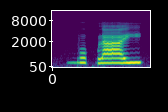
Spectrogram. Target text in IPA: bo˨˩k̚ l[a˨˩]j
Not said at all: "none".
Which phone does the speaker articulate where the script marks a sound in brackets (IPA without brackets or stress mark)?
a˦˥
